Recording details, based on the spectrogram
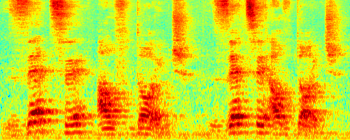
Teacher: Y como la S, como todas las veces que tenemos una S al principio de una palabra, la S se pronuncia Z, no es S, no es el sonido suave sino el fuerte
